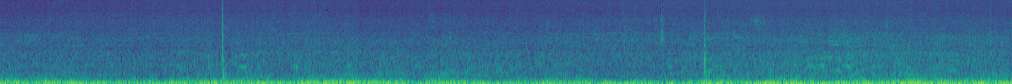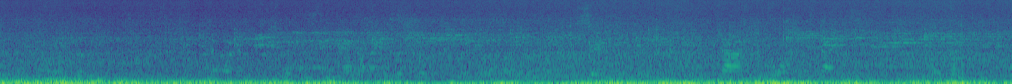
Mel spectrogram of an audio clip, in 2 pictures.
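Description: Wind blows steadily into the microphone outdoors.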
